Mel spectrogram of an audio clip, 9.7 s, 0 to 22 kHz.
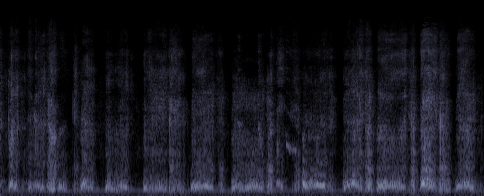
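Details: Yorkshire Terrier puppies, three littermates with Pepper and their mother, playing together one last time on August 29: dense, rasping growls in close bursts, nearly continuous, with brief pauses between scuffles.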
